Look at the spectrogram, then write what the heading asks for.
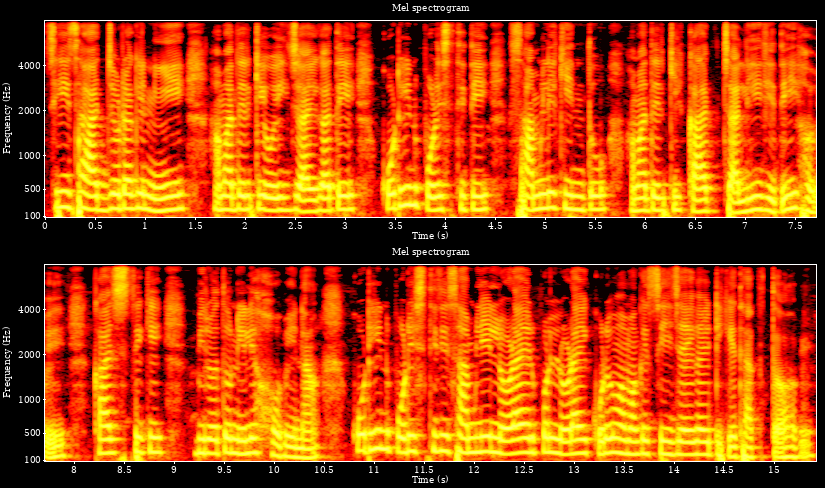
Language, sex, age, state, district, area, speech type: Bengali, female, 60+, West Bengal, Purba Medinipur, rural, spontaneous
